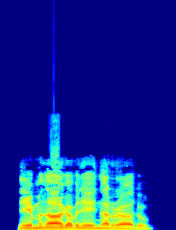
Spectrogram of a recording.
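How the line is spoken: Lazy question. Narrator (Russian): лениво спросил шеф

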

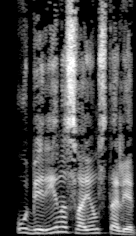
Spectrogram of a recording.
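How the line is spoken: Mother shouting after. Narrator (Russian): крикнула вдогонку мама

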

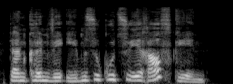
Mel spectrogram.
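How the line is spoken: Called out. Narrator (German): rief Miss Steele

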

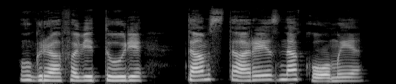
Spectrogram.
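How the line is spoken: Purring. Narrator (Russian): промурлыкала Рита

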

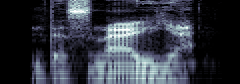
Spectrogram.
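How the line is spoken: Annoyed grumble. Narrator (Russian): с досадой буркнул министр

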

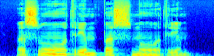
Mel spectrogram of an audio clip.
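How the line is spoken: Ominous mutter. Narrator (Russian): зловеще пробормотал

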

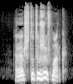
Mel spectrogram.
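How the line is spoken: Through gritted teeth. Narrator (Russian): процедил Арс

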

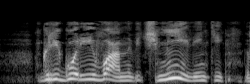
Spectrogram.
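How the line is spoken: Agitated woman speaking. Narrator (Russian): взволнованно заговорила заведующая Вера Филипповна

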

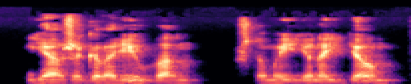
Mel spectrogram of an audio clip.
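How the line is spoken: Growled, feigning manliness. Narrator (Russian): прорычал, пытаясь казаться образцом мужественности

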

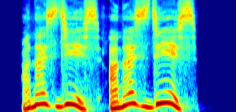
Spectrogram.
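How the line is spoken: Shout from behind. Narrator (Russian): крикнул кто-то за моей спиной

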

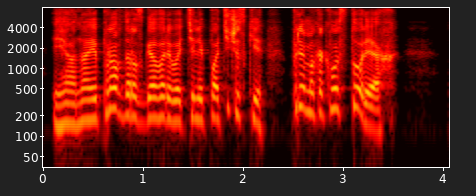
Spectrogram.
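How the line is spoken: Exclaimed. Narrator (Russian): Воскликнула Тинами

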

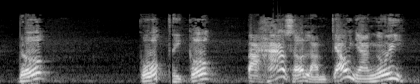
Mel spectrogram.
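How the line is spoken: Flushed angry shout. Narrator (Vietnamese): hai má của Dương Cảnh đã dồn căng máu, y buộc miệng quát lên

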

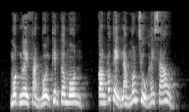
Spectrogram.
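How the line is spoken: Loud rebuke. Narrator (Vietnamese): Kim Võ Húc lớn tiếng khiển trách

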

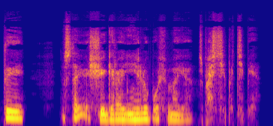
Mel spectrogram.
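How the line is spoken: Quiet. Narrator (Russian): тихо добавил

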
